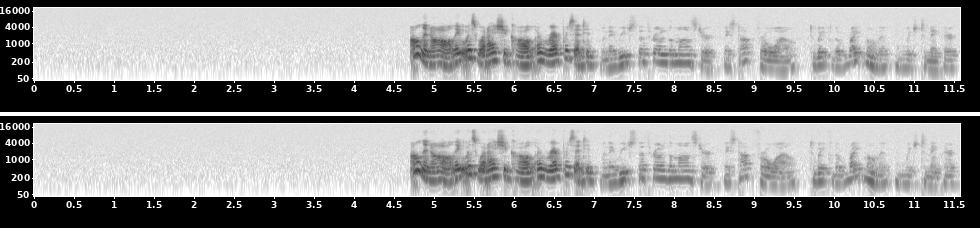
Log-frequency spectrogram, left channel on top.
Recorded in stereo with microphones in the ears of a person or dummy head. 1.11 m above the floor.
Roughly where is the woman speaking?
Left.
